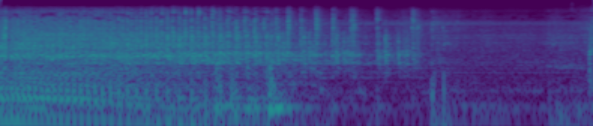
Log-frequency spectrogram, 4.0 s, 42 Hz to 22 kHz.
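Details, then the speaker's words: 5.7 hp, 2000-rated generator started the morning after a blackout-night run: engine note surges up and sags with stumbling pulses instead of holding speed; the low idle jet probably has debris and needs cleaning. "so what that means is that the um the low idle jet needs cleaning out probably got a little bit of in there"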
